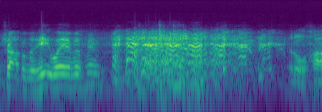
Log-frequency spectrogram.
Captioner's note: laughter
